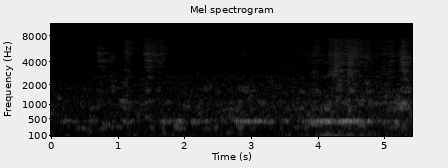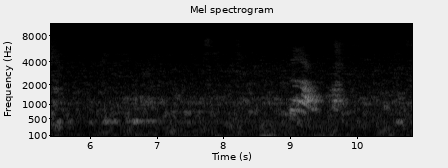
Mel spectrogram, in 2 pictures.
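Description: Fingers rustle softly through hair, close by.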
